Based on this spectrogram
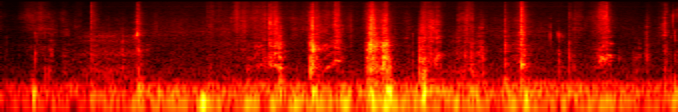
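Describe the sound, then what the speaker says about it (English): Tarot cards being shuffled by hand, a dense run of quick riffling snaps and soft slaps that swell and fade over several seconds against a low background hum, with no talking. "So one more shuffle."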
